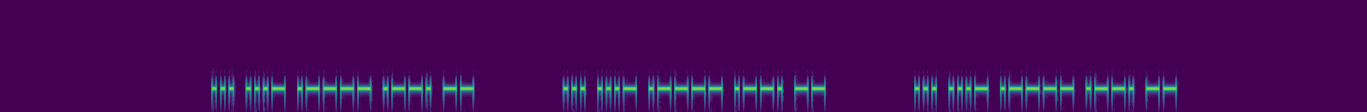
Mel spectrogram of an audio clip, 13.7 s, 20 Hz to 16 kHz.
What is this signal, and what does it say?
Morse code, heard as a keyed tone, about 27 wpm, 700 Hz. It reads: SV1PM SV1PM SV1PM
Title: DXCC-100 Call Signs - 5 Characters - Repeated 3x - 28wpm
